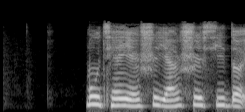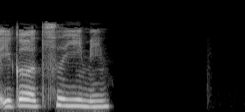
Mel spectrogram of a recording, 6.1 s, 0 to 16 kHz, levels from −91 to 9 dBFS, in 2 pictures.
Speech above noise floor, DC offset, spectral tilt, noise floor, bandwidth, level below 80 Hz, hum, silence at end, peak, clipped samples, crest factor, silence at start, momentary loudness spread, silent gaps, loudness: over 75 dB; under 0.1%; -4 dB/octave; under -90 dBFS; 7.8 kHz; -60 dBFS; none; 1.7 s; -2 dBFS; under 0.1%; 14 dB; 1.1 s; 8 LU; none; -15 LUFS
